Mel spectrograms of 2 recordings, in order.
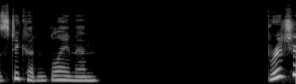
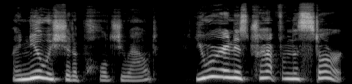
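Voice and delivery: loud, higher angry outburst; angry accusing shout; 5 semitones higher, 7 dB louder than usual. A narrator's reading. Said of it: "blame Bridger for being angry".

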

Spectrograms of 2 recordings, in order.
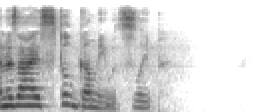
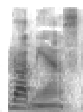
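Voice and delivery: usual speaking voice

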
